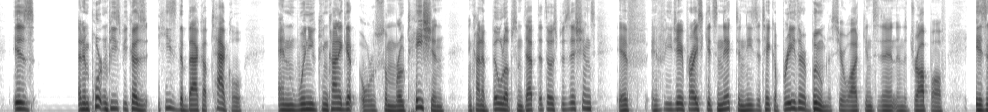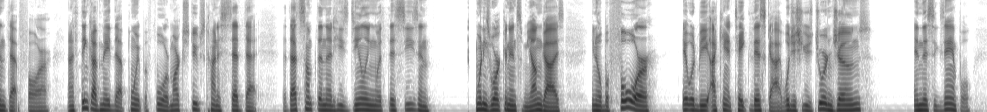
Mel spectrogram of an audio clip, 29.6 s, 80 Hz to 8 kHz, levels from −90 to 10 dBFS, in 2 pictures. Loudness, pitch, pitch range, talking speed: -17 LUFS, 135 Hz, 120-150 Hz, 205 wpm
